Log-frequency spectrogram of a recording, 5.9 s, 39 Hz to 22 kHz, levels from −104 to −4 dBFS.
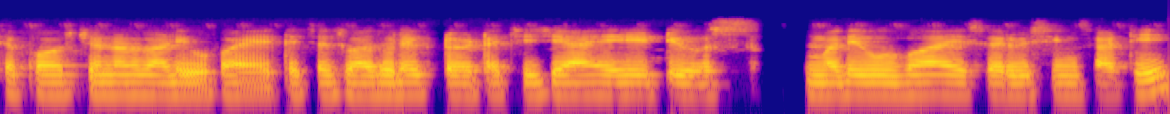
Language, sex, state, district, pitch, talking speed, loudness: Marathi, male, Maharashtra, Aurangabad, 115 Hz, 185 wpm, -17 LUFS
